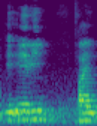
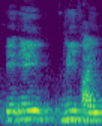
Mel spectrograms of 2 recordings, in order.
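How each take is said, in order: Both takes have the same delivery.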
